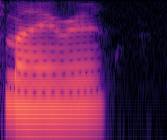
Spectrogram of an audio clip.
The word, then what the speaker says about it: Myra: My name is Myra.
